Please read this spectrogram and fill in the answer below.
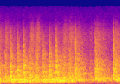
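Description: Drum kit played in a fast, dense run of strokes across snare and toms, with bass drum and cymbals mixed in.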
